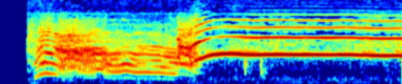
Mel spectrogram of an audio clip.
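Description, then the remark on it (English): A woman in a TV scene lets out a loud, piercing shriek that wavers at first, then locks into a sustained high-pitched cry lasting about two seconds, with no talking around it. “I actually thought that shriek was fine. The actual shriek.”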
